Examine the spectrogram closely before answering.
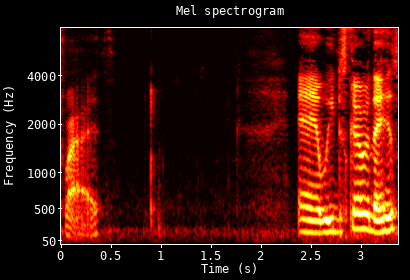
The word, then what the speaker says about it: Fries: to um victor fries that's how his name is pronounced fries and we discovered that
